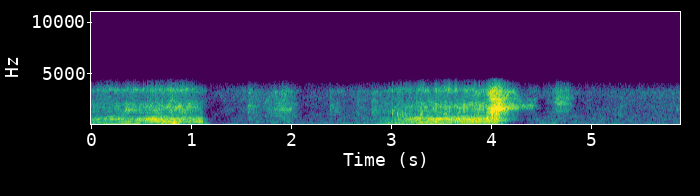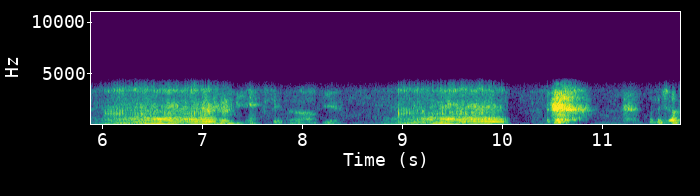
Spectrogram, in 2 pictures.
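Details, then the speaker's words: Drunk adult man asleep, snoring extremely loudly: harsh snores with fluttering throat noise and snorts, about 20 a minute. Snoring. "Und die Beatbox. Hier, gib mir der Schnarchbeat. Ende. Du schnarchst extrem."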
